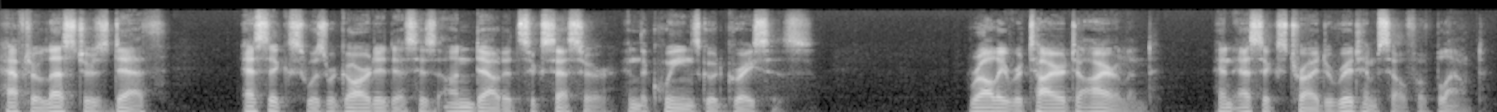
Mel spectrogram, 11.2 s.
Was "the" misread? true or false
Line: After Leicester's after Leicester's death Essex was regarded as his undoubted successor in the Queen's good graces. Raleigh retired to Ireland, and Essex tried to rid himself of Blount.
false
